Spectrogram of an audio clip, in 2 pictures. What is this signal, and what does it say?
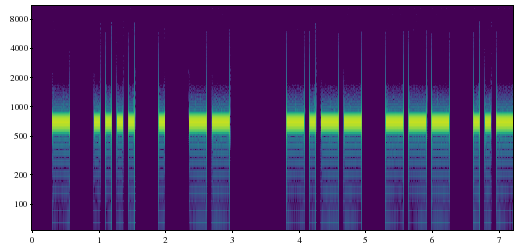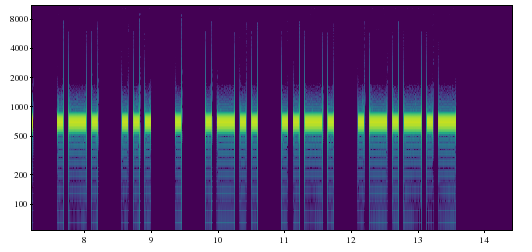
Morse code, heard as a keyed tone, about 14 wpm, spaced as for 12 wpm, 700 Hz. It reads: THEM YOURSELF.
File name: Morsekurs / Witze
